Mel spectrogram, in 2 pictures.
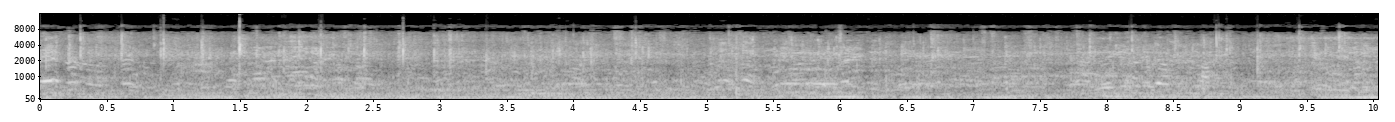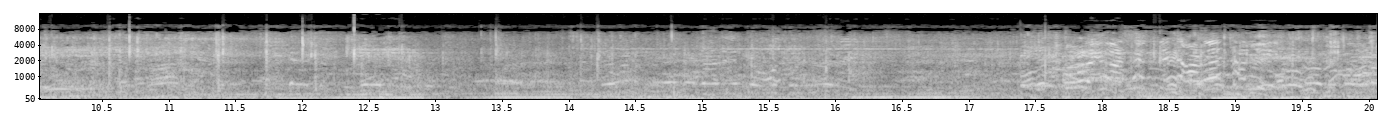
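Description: Many footsteps patter on a road as a crowd runs past.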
